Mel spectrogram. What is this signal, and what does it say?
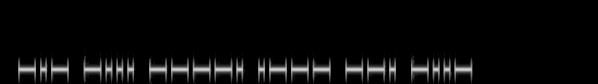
Morse code, heard as a keyed tone, about 22 wpm, 700 Hz. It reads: KB9JGX
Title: USA Callsign DE Callsign 22wpm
